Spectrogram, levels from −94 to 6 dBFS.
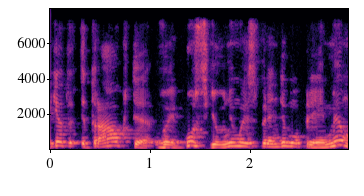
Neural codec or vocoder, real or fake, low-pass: none; real; 7.2 kHz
